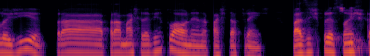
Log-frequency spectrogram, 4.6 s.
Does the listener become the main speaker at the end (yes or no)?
no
